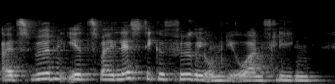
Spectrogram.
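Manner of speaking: ordinary delivery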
